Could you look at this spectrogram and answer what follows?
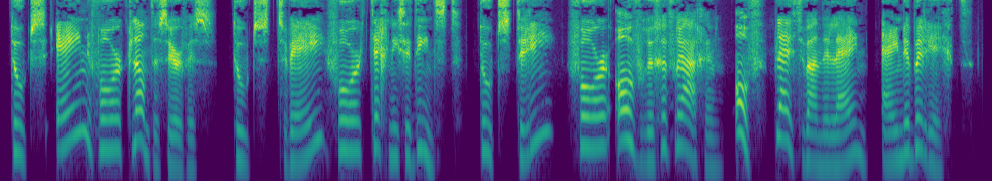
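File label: Dutch, female, IVR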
